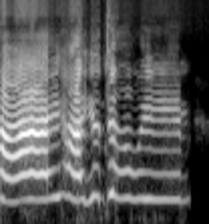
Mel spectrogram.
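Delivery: mock very high, very slow, drawn-out super-friendly tone. Retelling greeting people in New York: imitating own super friendly greeting. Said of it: "'cause I be super friendly".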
